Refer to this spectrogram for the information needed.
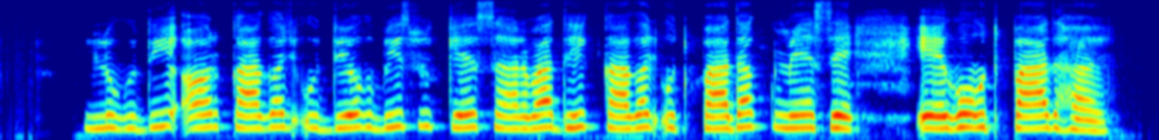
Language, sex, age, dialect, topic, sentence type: Magahi, female, 18-24, Southern, agriculture, statement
